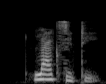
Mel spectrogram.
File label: "Laxity", English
